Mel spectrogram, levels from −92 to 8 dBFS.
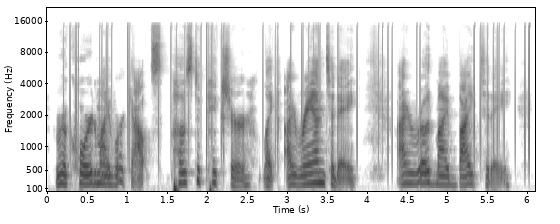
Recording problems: crackle, like an old record; noticeable; 15 dB below the speech

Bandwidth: 14.5 kHz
